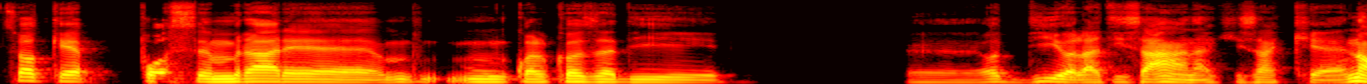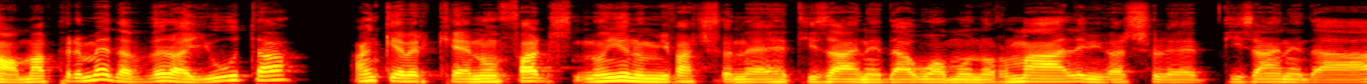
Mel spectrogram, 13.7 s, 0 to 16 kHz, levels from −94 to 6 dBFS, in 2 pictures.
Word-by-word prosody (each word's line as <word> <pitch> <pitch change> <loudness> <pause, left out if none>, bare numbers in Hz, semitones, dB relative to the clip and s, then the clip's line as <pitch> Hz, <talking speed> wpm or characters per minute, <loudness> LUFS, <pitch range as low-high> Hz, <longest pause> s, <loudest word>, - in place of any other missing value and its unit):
So 165 -1 0
che 135 -1 -3
può 130 -1 +1
sembrare, 120 -4 +2
mhmm, 115 +1 -6
f 115 - -11
un 115 -1 -2
qualcosa 115 +1 +1
di, 105 -3 -5 0.9
uhm: 100 -1 -17
"Oddio, 120 +2 -2
la 105 0 0
tisana, 105 -1 0
chissà 100 +2 -9
che 100 -1 -5
è." - - -6
No, 105 - +5
ma 125 +2 +1
per 145 +4 -4
me 215 +4 +3
davvero 135 - +2
aiuta, 185 - +1 0.3
anche 150 0 +1
perché 130 -2 0
non 125 +1 +3
facc 145 +2 +3
no 130 +2 0
io 160 +2 +6
non 135 - +5
mi 125 -1 +3
faccio 125 -2 -3
le 110 0 -1
tisane 115 -1 0
da 110 -1 -1
uomo 110 0 0
normale, 125 +4 +1
mi 115 - -1
faccio 110 +1 -5
le 110 -1 -5
tisane 115 +1 -4
da 105 0 -3
115 Hz, 180 wpm, -22 LUFS, 110-130 Hz, 0.9 s, io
